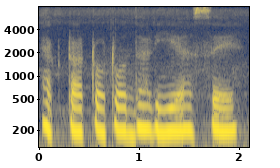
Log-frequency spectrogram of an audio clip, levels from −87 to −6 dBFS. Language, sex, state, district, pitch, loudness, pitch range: Bengali, female, West Bengal, Cooch Behar, 195 Hz, -13 LUFS, 180-200 Hz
